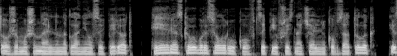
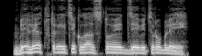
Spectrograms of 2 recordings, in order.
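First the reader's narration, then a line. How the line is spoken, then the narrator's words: Wry snort. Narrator (Russian): хмыкнул я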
